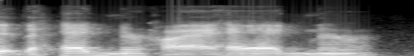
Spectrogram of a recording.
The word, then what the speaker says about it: Hegner: The Hagner. Hagner. H E G N E R Hegner.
